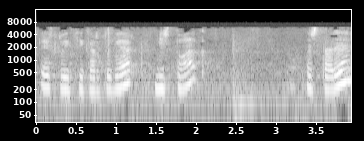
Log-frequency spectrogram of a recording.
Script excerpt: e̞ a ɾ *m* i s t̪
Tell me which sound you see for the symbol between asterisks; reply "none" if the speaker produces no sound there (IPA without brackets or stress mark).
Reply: m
